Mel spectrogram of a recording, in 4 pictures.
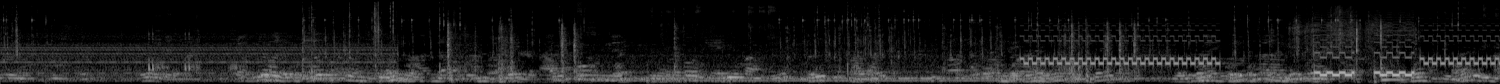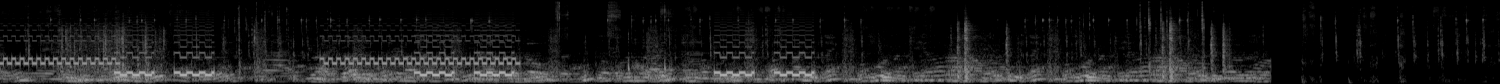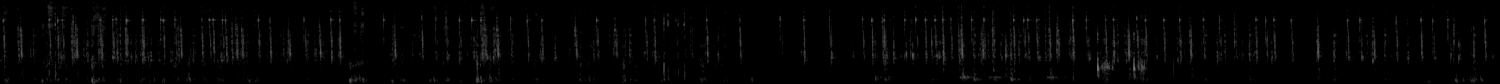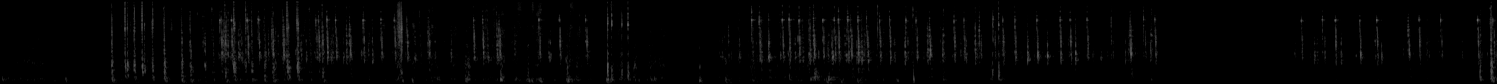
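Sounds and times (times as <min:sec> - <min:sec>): typing on computer keyboard: 0:07.6 - 0:20.2, 0:21.9 - 0:27.4, 0:28.2 - 0:45.0, 0:46.1 - 0:56.6, 0:58.0 - 0:59.9.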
